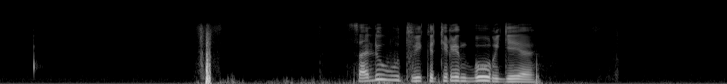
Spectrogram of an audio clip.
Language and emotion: Russian, positive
